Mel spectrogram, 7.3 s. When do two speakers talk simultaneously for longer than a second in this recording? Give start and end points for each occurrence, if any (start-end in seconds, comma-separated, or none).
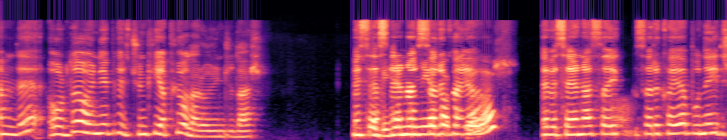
3.6-4.9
